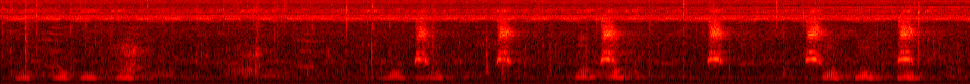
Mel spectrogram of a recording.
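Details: A frog chorus builds from scattered low, soft croaks to louder, bright croaks repeating about once a second. A continuous shrill background hum is present.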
